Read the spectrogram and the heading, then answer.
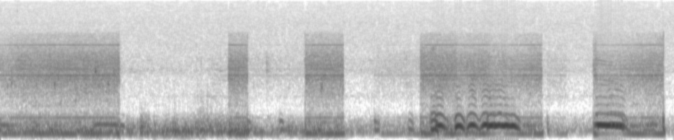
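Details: Two Great Horned Owls calling to each other at a Savannah nest on a November morning; quiet hum for four seconds, then a run of low hoots and a final louder hoot near six seconds.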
